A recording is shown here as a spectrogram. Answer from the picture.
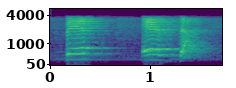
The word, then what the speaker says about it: Bethesda: And it's a pool near the sheep pool, a place some scholars pronounce it as Bethzapha. Some call it Bethesda.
